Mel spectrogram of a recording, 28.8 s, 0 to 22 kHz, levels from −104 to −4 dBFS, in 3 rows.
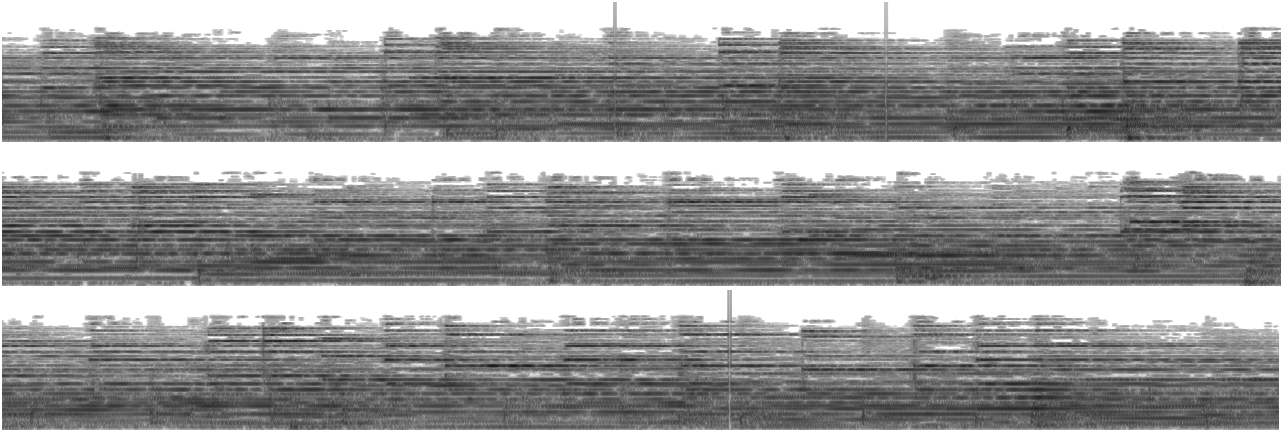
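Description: The sound drops out in three hard-edged silent holes at 4.59, 6.62 and 24.63 s, lasting about 13, 15 and 18 ms. That's a gap between stream segments: mismatched timestamps at boundaries that fit 2-second segments leave slivers the player fills with silence, though nothing's actually lost.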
